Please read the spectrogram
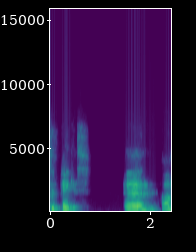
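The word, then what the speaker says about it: Pecos: here they pronounce it pus and I'm not sure why but that's the way it's pronounced out in West Texas out here and that and if you look at pacas it's about a 40-minute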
